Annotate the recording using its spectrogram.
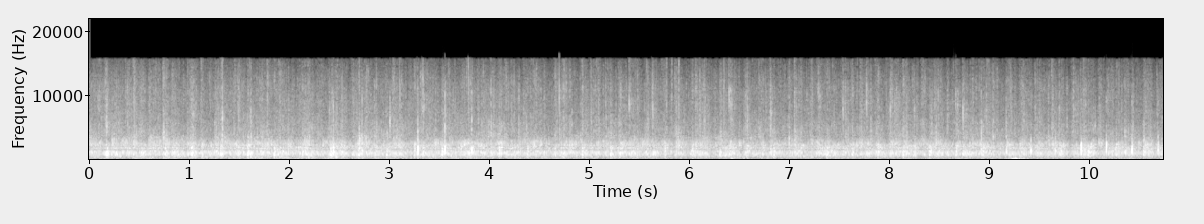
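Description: A large audience applauding steadily: many hands clapping at once, sustained and even.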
